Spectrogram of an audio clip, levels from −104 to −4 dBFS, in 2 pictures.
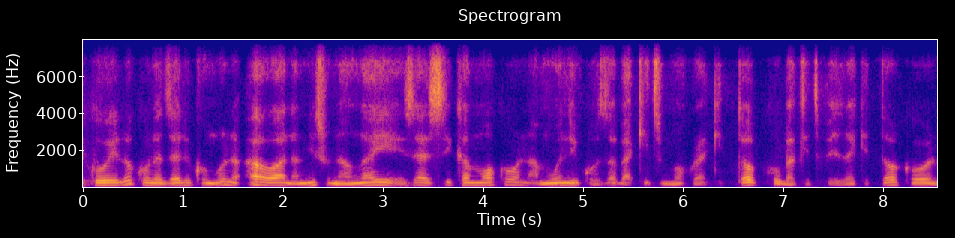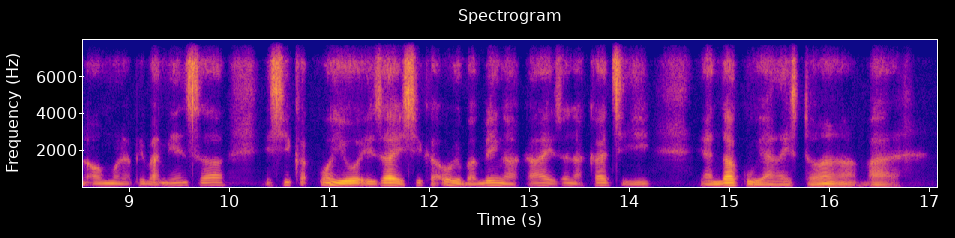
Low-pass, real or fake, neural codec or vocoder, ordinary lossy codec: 7.2 kHz; fake; codec, 24 kHz, 0.5 kbps, DualCodec; Opus, 32 kbps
